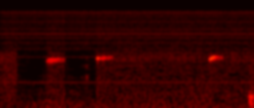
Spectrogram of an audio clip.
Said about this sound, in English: I can hear the birds.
